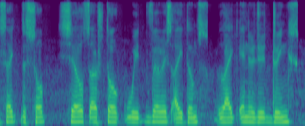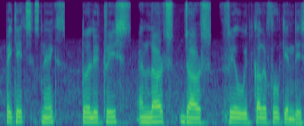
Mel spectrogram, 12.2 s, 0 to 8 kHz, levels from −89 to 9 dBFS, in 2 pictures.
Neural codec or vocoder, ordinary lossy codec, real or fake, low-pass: codec, 16 kHz, 4 kbps, X-Codec, HuBERT features, trained on general audio; none; fake; 7.2 kHz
